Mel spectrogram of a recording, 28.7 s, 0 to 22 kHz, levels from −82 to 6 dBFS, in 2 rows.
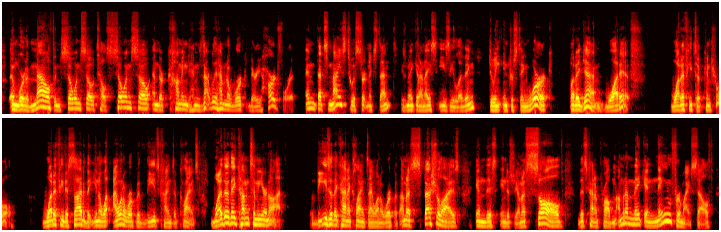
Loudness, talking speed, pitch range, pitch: -22 LUFS, 230 wpm, 110-150 Hz, 120 Hz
